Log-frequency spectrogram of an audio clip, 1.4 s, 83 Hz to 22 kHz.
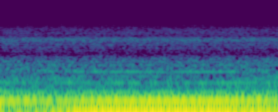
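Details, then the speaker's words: Nissan 350Z after swap to CD009 gearbox, lightweight flywheel and upgraded clutch, first start: steady deep even idle, no knocks, ticks or grinding; clutch heard and felt disengaging properly, driveline healthy. "nothing sounds weird I can feel and hear the clutch disengaging when I'm pressing it so that's good"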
